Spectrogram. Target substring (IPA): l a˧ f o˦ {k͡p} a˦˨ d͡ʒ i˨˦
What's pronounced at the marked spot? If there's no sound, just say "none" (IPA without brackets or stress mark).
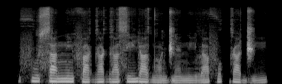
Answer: k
